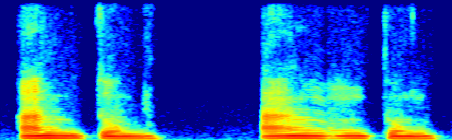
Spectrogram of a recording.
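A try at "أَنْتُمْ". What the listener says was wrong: আন্তুম। আন্তুম। টাংটা আরেকটু সামনে আসবে। এই আপনার আম, সামনের যে টিপটা ওইটার কাছাকাছি থাকবে ভাইয়া। টাংটা, টাঙের টিপটা, হ্যাঁ। টাচ খেয়ে যাচ্ছে ভাইয়া, হ্যাঙ্গিং থাকবে, হ্যাঁ। আহ, ঝুলন্ত অবস্থায় থাকবে টাংটা ভাইয়া।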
